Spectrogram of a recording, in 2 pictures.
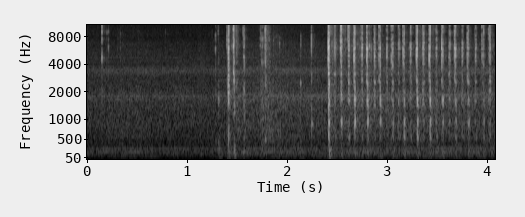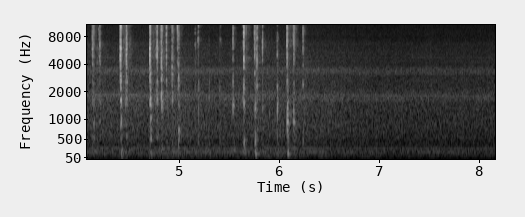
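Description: Typing on a computer keyboard: a quick run of key clicks lasting about five seconds, densest in the middle, that stops a little before the end, over a faint steady low hum.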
